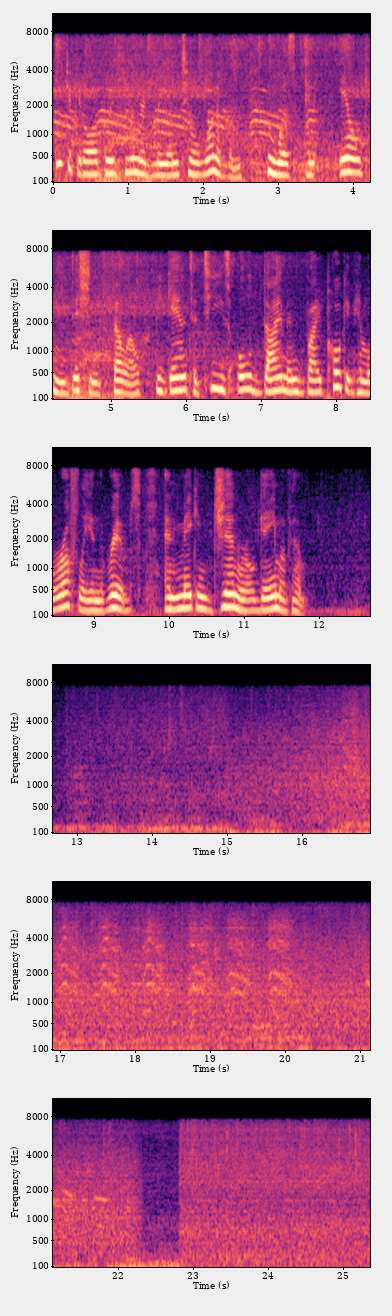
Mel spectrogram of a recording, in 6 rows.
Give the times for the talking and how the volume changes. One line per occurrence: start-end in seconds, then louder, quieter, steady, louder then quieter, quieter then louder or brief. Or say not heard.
0.0-11.8 steady.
